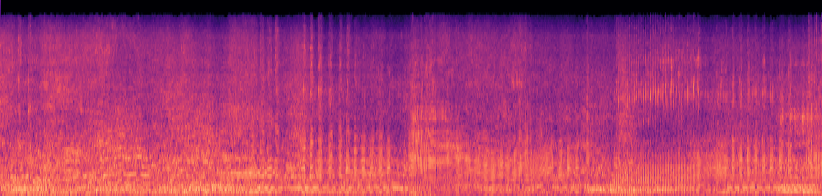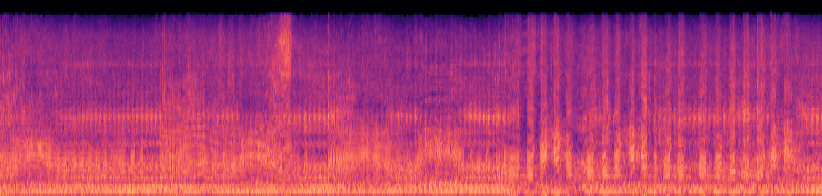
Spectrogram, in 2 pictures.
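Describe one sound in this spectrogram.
Other motorcycles rumble along nearby.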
